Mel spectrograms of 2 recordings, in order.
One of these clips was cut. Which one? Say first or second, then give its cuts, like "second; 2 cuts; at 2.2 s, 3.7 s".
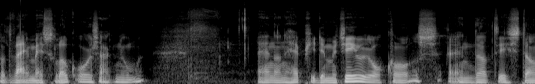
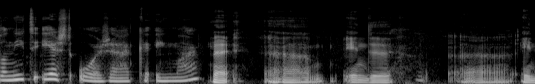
second; 2 cuts; at 2.0 s, 3.4 s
